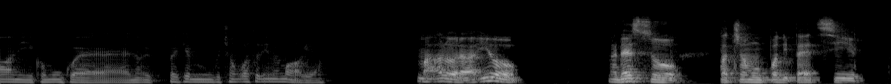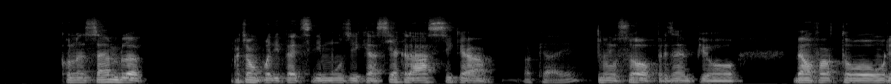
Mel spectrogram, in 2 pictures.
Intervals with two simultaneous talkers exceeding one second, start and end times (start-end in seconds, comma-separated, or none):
none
